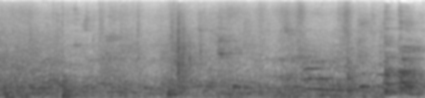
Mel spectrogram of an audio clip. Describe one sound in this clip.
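A man speaks steadily, as if lecturing, in an echoing room.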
